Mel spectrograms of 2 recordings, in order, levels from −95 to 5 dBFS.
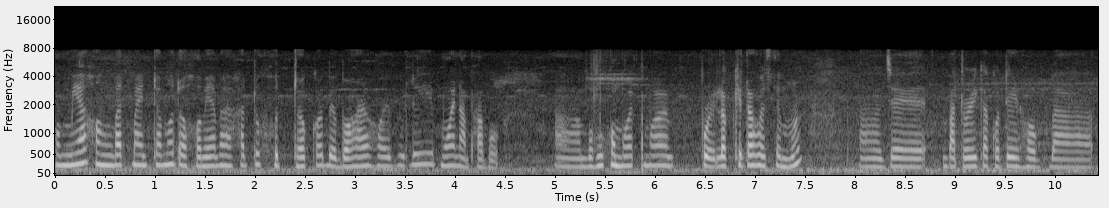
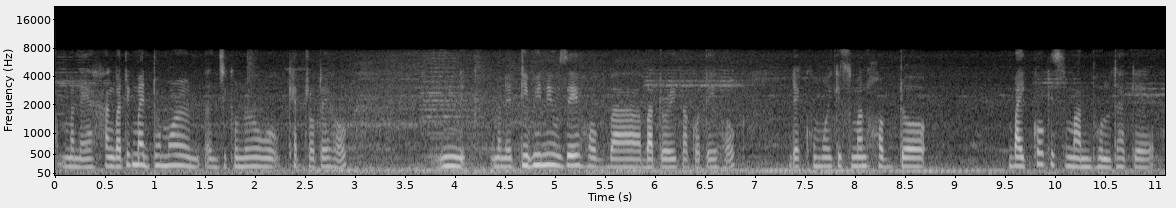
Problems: background sounds at intervals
